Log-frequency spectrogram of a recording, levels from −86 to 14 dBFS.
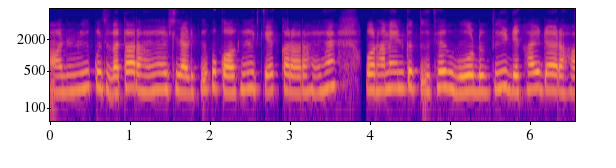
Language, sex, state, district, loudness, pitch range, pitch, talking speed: Hindi, female, Madhya Pradesh, Dhar, -16 LUFS, 210-245 Hz, 225 Hz, 190 wpm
